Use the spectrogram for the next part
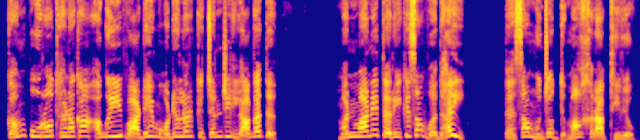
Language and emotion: Sindhi, angry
